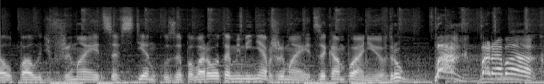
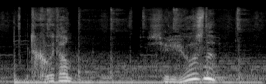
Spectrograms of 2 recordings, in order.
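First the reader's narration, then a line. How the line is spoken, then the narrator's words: Trembling mumble. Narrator (Russian): Бормочу, а у самого губы дрожат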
